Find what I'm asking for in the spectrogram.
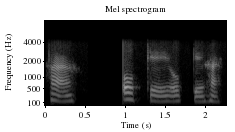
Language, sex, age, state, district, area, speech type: Gujarati, female, 30-45, Gujarat, Kheda, rural, conversation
